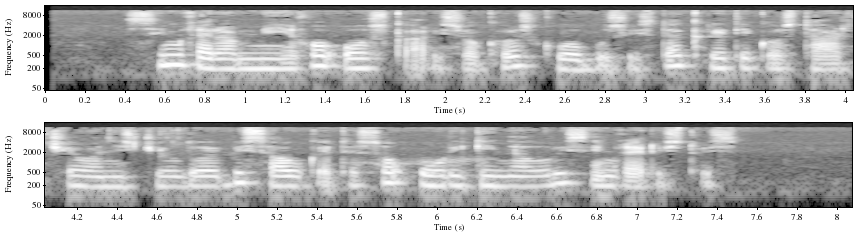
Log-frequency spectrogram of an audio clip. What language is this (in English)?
Georgian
